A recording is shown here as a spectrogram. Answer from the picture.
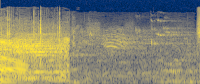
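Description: A sports commentator's drawn-out call falls in pitch and trails off in the first third, leaving faint arena background, with a sharp click at the very end.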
